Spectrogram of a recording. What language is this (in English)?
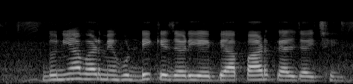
Magahi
